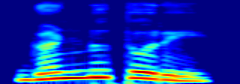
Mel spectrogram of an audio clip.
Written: ಗಂಡುತೊರೆ

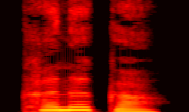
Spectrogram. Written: ಖನಕ

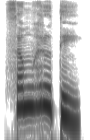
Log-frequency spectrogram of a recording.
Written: ಸಂಹೃತ

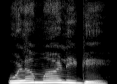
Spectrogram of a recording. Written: ಒಳಮಾಳಿಗೆ

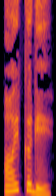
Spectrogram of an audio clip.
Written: ಆಯ್ಕಗೆ

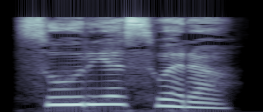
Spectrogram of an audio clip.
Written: ಸೂರ್ಯಸ್ವರ

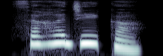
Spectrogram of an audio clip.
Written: ಸಹಜೀಕ

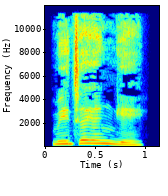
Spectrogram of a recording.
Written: ವಿಜಯಂಗೆಯ್

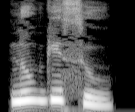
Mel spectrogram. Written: ನಗೌಕಸ

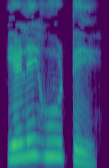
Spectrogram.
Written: ಎಳಹೂಟಿ

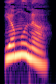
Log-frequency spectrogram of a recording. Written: ಯಮನ

